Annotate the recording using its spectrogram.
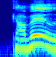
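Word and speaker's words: כָּבֵד: Kaved, los que escriben, se escribe K-A-B grande E-D, kaved, que significa dar peso, dar valor, dar prestigio a alguien.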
